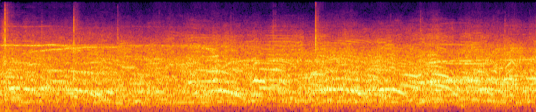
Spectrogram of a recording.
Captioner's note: audience cheers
